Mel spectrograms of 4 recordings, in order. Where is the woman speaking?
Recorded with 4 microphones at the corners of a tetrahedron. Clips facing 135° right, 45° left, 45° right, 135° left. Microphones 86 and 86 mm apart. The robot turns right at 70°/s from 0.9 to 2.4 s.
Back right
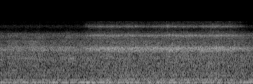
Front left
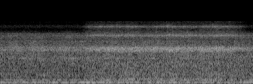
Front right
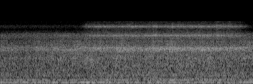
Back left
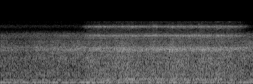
I don't hear a woman speaking.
